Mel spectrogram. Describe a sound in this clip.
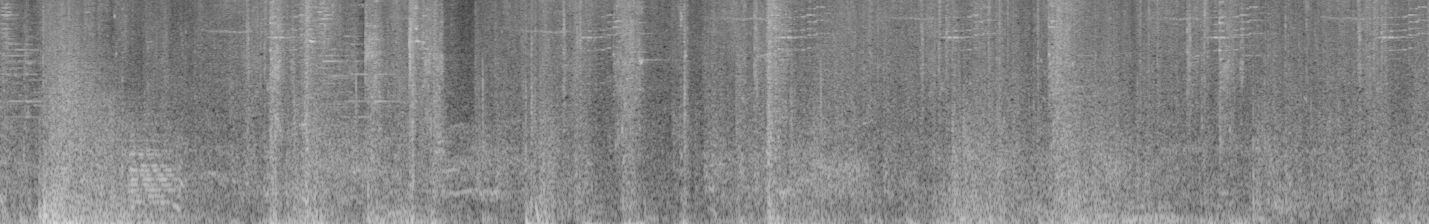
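Electric bolts crackle and zap.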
